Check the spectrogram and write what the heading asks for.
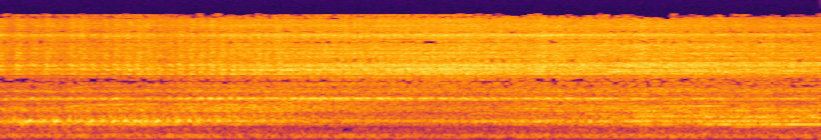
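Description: Loud dance-performance music played over a hall's sound system, in a break without beat or bass: held synth-like tones over a hissing wash.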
